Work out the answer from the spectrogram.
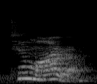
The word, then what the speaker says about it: tomorrow: Es la O, es la A. Okay, ah, tomorrow, se pronuncia como tomorrow. Tomorrow, otra vez, la R en inglés, ok. Un círculo con los labios, la lengua flotando, tomorrow, ok.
